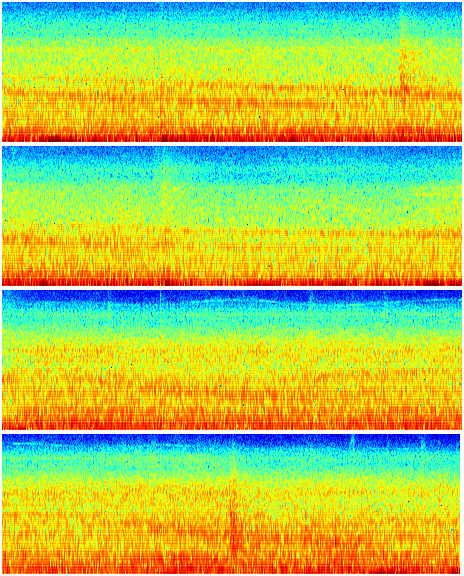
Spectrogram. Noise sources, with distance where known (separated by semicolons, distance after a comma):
engine of unclear size; siren, far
